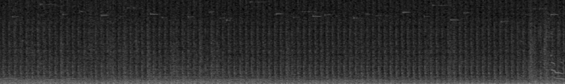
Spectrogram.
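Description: Sustained gunfire from a street gun battle: dense, rapid bursts and overlapping shots keep up a steady, loud barrage for the whole stretch, with no voices.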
